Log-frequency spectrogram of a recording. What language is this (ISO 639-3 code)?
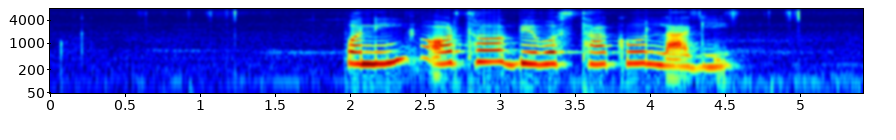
nep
